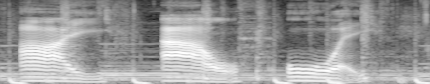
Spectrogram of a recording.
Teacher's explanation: for many people long i is produced and sounds in a way that almost resembles two vowels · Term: diphthong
